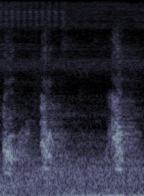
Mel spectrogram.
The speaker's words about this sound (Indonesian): nggak ada angin nggak ada apa tiba-tiba banyak anjing yang pada menggonggong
